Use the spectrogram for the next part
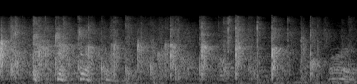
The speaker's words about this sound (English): So some of my comrades bravely dumped a bucket of water on the RCP table today, so we should give them a big round of applause.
